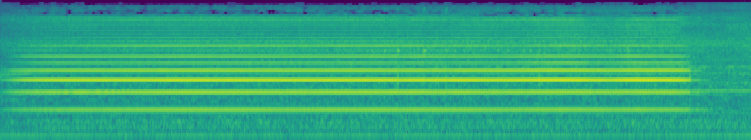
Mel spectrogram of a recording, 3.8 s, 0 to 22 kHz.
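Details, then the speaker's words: Refurbished Electrolux Z504 vacuum cleaner, 450 W; a clear, steady high whistle rides over the motor's rush for about 3.5 seconds, then stops; the bag-full indicator whistle is working. "and even the bag full our whistle is working as well if see if you can hear it"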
